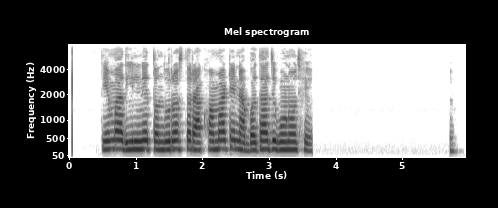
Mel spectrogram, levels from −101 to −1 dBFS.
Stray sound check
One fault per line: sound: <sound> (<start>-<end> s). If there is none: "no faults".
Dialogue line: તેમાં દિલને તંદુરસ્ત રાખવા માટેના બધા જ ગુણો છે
no faults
